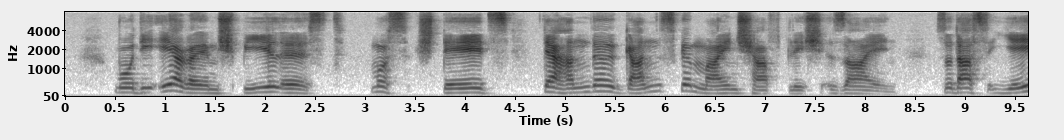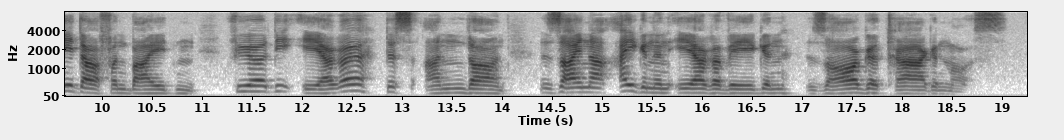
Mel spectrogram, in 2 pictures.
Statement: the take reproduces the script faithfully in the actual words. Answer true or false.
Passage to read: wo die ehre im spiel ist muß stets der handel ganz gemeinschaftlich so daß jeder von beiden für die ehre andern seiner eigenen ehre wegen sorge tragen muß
false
